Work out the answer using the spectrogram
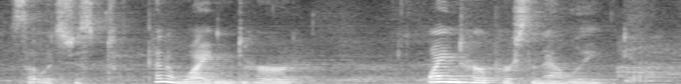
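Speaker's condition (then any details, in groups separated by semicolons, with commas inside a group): No condition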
